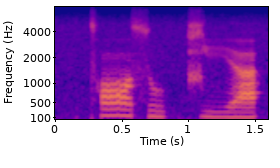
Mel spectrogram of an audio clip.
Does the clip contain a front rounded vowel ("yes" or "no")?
no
